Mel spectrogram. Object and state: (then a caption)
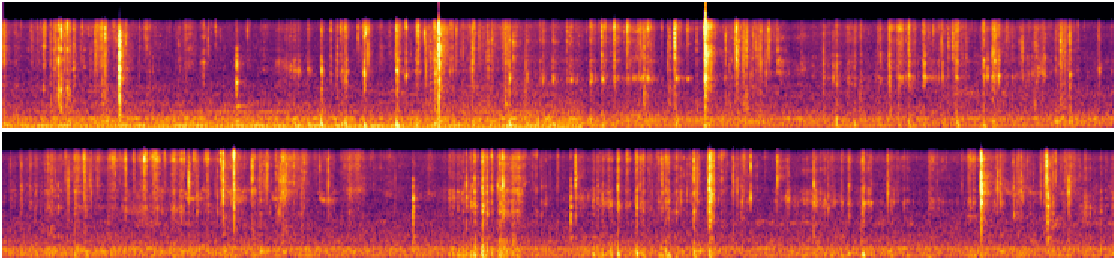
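Soap bar being shaved with a blade. A metal utility blade shaves curls off the surface of a solid, palm-sized white oval soap bar. It makes a steady run of crisp, bright scraping and crackling with many quick ticks and a few sharper snaps, over a faint low hum in the first few seconds.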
